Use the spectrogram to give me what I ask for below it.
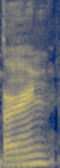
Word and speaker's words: Byrne: I don't know who Jamie Byrne, how do you say that? B-Y-R-N-E? – Byrne, I guess. – Byrne, probably, yeah.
